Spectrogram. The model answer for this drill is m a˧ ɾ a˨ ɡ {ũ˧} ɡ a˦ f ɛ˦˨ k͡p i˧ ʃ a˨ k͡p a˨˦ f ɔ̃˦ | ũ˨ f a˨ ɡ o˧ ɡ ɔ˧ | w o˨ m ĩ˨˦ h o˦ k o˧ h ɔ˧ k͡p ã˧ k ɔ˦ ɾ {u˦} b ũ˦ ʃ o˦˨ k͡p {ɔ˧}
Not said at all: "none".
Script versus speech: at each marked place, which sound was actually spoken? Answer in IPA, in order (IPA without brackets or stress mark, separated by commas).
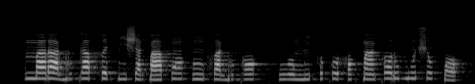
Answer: u˧, u˦, ɔ˨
